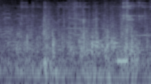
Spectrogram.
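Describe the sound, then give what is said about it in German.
Horse hooves clip-clopping as riders arrive at a castle with a lowered drawbridge, in a tabletop role-playing game; faint, irregular hoof beats that continue throughout. “Ihr sattelt oder lasst die Pferde bei den Stallungen.”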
